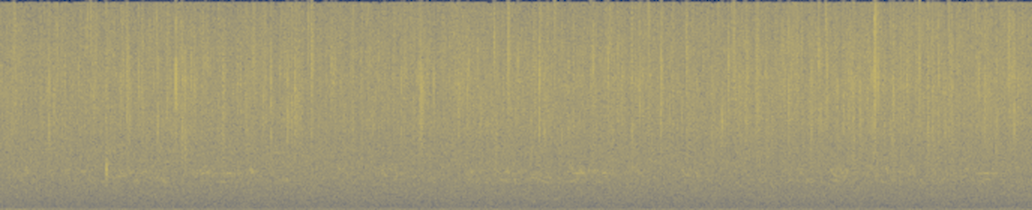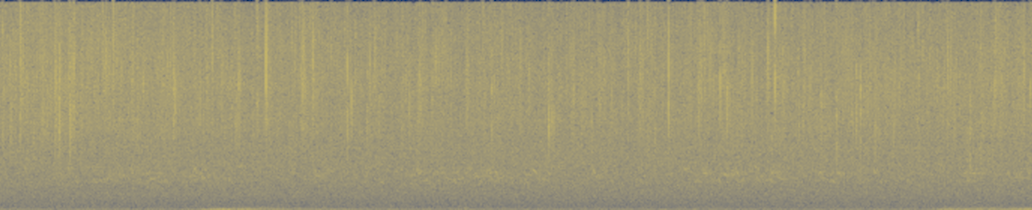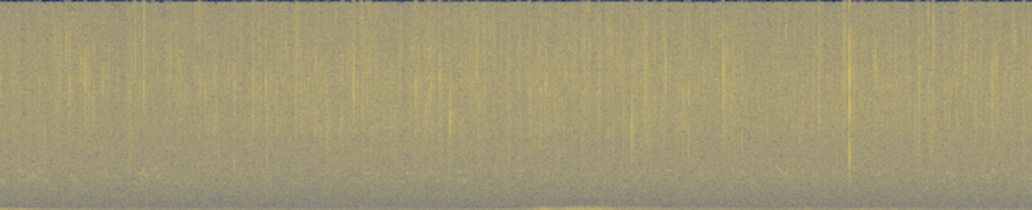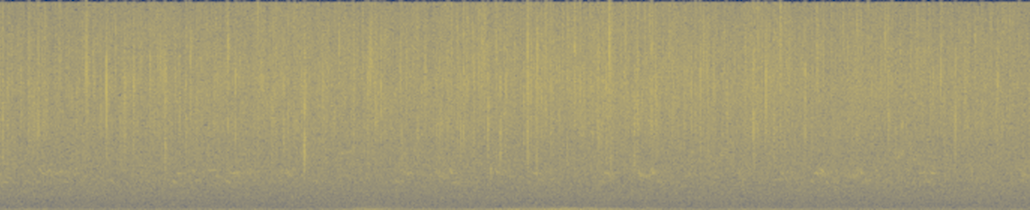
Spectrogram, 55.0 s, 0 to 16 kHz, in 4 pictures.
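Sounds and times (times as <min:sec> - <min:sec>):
steady rain falling: 0:00.0 - 0:55.0
low rumbles of thunder: 0:34.6 - 0:36.2.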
